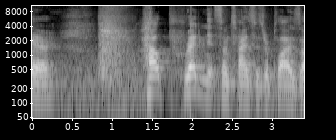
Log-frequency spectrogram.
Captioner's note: deeply sighing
